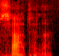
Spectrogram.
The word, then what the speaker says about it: Sadhana: word may be added about the pronouncing of satana the accent Falls decisively on the first a which has the broad sound of the letter contents one the relation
